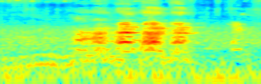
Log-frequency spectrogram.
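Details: Jindo dogs out on a free walk; three short barks close together mid-clip, followed by a fainter fourth, over a low rumbling background.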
